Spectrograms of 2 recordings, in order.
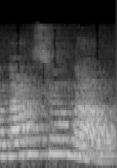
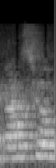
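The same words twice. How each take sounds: First: Said in the usual way. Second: "Nacional" with a very long NAL; stress on last syllable. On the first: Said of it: "que é a nossa sílaba forte". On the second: Shown as a demonstration. Teacher showing the sílaba forte of nacional, "Nacional" with NAL stretched out. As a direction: hold the final NAL of "Nacional" for a long beat. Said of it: "A última sílaba, que é o nau".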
